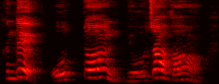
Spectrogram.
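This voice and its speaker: A woman telling scary stories in an animated way, quoting the characters in their own voices. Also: fairly high pitch, slow, roomy sound, recorded from a distance, crowd noise. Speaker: horror storyteller.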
